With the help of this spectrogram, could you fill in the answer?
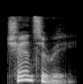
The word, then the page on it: chancery: British English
